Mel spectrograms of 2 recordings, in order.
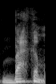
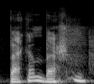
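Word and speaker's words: Bachem: He's the defending champion, Nick Backham, I think it would be pronounced, B-A-C-H-E-M, from Germany. Backham.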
